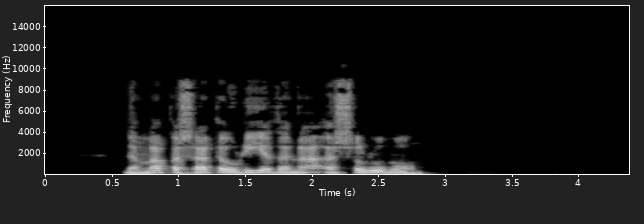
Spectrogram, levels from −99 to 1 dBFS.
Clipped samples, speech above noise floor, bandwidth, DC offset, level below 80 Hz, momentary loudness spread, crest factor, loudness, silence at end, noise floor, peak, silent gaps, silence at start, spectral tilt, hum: under 0.1%; over 69 dB; 9.4 kHz; under 0.1%; -60 dBFS; 7 LU; 18 dB; -22 LUFS; 1.55 s; under -90 dBFS; -6 dBFS; none; 0.6 s; -6 dB/octave; none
